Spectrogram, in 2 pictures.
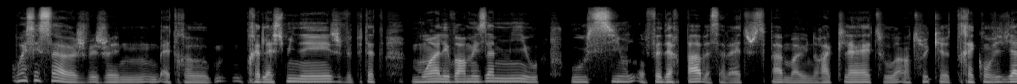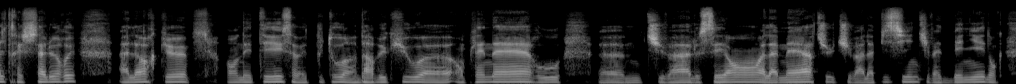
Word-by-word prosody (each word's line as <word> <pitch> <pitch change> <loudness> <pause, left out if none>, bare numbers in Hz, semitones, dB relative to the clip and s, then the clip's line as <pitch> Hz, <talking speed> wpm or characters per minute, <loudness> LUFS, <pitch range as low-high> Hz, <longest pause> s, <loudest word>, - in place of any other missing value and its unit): ouais 180 +3 -6
c'est 190 +2 +5
ça, 155 -6 +10
heu, - - -5
je 100 +1 0
vais 115 - -9
je 110 0 -1
vais, 105 - -8
mmh, 110 +2 -14
être, 100 -2 -7
heu, 100 -1 -11 0.4
près - - 0
de - - -4
la 115 - -1
cheminée, 130 +1 +1
je 115 - +2
vais 110 0 -13
peut-être - - -10 0.3
moins 120 +4 -4
aller 130 -1 0
voir 125 0 -3
mes 130 +2 +2
amis 140 -2 -7
ou 110 -1 -12 0.3
ou 115 +1 -14
si 130 +2 +9 0.2
on - - -14
fait 125 -2 -5
des 115 - +1
repas, 130 +3 -1
bah, - - -10
ça 95 - +1
va 95 +2 -10
être, 100 - -1
je - - +7
sais - - 0
pas 110 +1 -5
moi, 95 -2 -9
une 95 0 -14
raclette 110 +2 -4
ou 100 +2 -13
un - - -9
truc, 120 -3 -3
heu, 105 -2 -6
très - - +1
convivial, 120 +2 -5
très - - -2
chaleureux, 125 +4 +3 0.4
alors 115 +4 -4
qu'en 115 -2 -6
été, 120 +5 -3
ça 105 -3 +2
va 95 - -12
être 95 - -19
plutôt 115 -1 -6
un 100 -1 -10
barbecue, 105 +4 -5
heu, 105 -3 -7
en 100 - -13
plein 115 +3 -6
air 120 -2 0
ou, 105 +1 -11 0.4
heu, 95 -1 -10 0.2
tu 95 - +7
vas 95 +2 -5
à 100 - -3
l'océan, 110 +3 +3
à 105 - -2
la 95 +1 -2
mer, 110 +3 -1
tu 115 0 -1
tu 95 - +2
vas 90 - -10
à - - -7
la 90 0 -10
piscine, 115 +1 +5
tu 115 - -1
vas 90 -1 -11
te 90 - -25
baigner. 110 +5 -7
Donc, 105 -3 -13
110 Hz, 240 wpm, -25 LUFS, 100-120 Hz, 0.4 s, ça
